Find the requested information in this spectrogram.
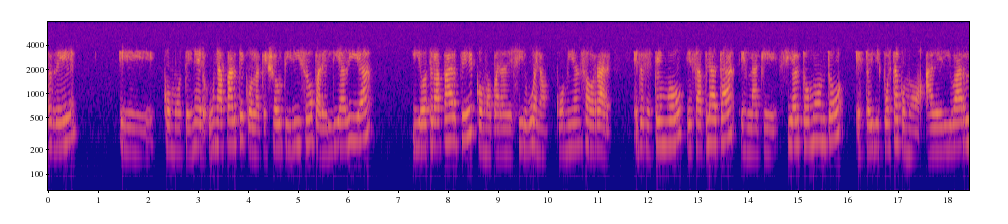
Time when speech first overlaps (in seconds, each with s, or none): none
